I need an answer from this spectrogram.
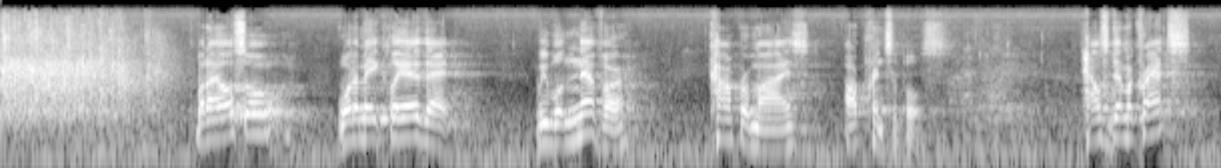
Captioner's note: applause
